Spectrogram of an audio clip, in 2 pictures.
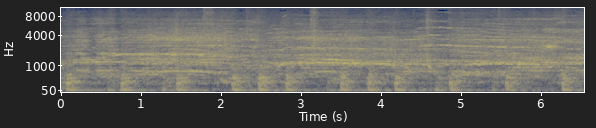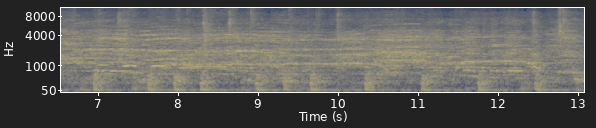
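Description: A drum beat of evenly spaced low thumps, about two a second, under a chorus of singing and shouting voices, for a Cook Islands dance performance.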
